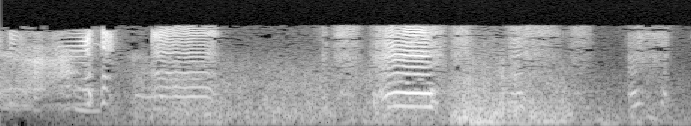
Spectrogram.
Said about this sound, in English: As you hear rain, thunder, and a crying infant in the background.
